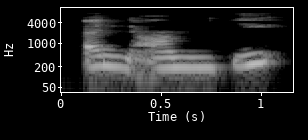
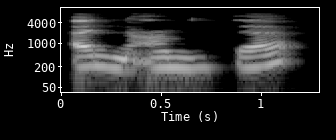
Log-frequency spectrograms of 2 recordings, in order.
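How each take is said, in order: First: The word ends with an i vowel. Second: The word ends with an a vowel. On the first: The speaker calls it wrong. "diubah menjadi an'amti" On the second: The speaker calls it right. "kata an'amta"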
